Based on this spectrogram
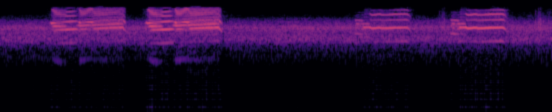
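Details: Eagle raising its young gives two loud, buzzy whistled notes close together, then after a pause two softer, similar notes. A steady low hiss lies underneath.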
